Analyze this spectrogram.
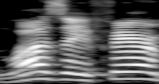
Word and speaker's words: laissez-faire: president uh they're known as a laissez-faire which is spelled l-a-i-s-s-e-z dash f-a-i-r-e and la zai faire means that they they basically don't like to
